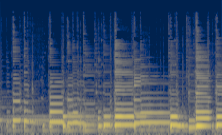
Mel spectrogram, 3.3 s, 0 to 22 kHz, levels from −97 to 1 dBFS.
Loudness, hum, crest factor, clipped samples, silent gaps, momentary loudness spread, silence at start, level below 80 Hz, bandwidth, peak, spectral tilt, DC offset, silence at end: -23 LUFS; none; 14 dB; under 0.1%; none; 8 LU; 0 s; -56 dBFS; 11 kHz; -8 dBFS; -8 dB/octave; under 0.1%; 0 s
